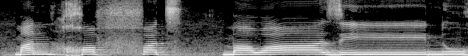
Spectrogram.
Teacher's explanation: وَأَمَّا مَنْ خَفَّتْ، من نہیں کرنا، صرف یہاں پہ نون کو ظاہر کرنا، اظہار کا قاعدہ ہے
